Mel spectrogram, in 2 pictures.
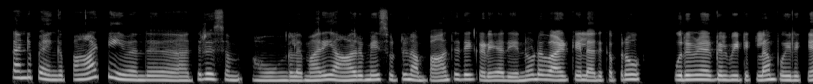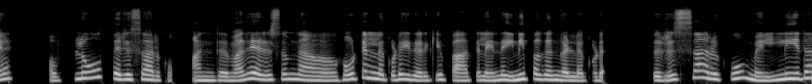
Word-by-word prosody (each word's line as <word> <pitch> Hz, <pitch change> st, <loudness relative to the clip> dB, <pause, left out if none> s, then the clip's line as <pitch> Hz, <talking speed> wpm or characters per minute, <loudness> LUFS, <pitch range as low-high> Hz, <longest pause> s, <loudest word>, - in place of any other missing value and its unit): கண்டிப்பா. 305 Hz, -2 st, -1 dB
எங்க 210 Hz, 0 st, -2 dB
பாட்டி 295 Hz, +9 st, -1 dB, 0.2 s
வந்து 200 Hz, 0 st, -1 dB, 0.3 s
அதிரசம் 225 Hz, +1 st, -2 dB, 0.2 s
அவங்கள 185 Hz, 0 st, -2 dB
மாரி 195 Hz, +3 st, +1 dB
யாருமே 205 Hz, +3 st, +1 dB
சுட்டு 220 Hz, +2 st, -3 dB
நான் 190 Hz, -1 st, -3 dB
பாத்ததே 215 Hz, +6 st, -1 dB
கிடையாது. 185 Hz, -1 st, -1 dB
என்னோட 220 Hz, +5 st, 0 dB
வாழ்க்கையில 200 Hz, 0 st, +1 dB
அதுக்கப்புறம் 195 Hz, +5 st, -2 dB, 0.4 s
உறவினர்கள் 215 Hz, -1 st, +2 dB
வீட்டுக்கெல்லாம் 205 Hz, +2 st, 0 dB
போயிருக்கேன். 200 Hz, +4 st, 0 dB, 0.4 s
அவ்ளோ 255 Hz, +11 st, -1 dB, 0.2 s
பெருசா 230 Hz, -2 st, +3 dB
இருக்கும். 190 Hz, -1 st, -8 dB, 0.2 s
அந்த 190 Hz, 0 st, 0 dB
மாதிரி 205 Hz, +9 st, +3 dB
அதிரசம் 230 Hz, +3 st, +1 dB
நான் 195 Hz, -2 st, +1 dB, 0.2 s
ஹோட்டல்ல 255 Hz, +3 st, +2 dB
கூட 205 Hz, -, 0 dB
இதுவரைக்கும் 205 Hz, +2 st, -1 dB
பாக்கல 180 Hz, +1 st, 0 dB
இந்த 210 Hz, +2 st, +3 dB
இனிப்பகங்கள்ல 215 Hz, -6 st, +3 dB
கூட. 180 Hz, 0 st, -3 dB, 0.5 s
பெருசா 220 Hz, -, 0 dB
இருக்கும். 255 Hz, +4 st, +1 dB
மெல்லிதா 240 Hz, +10 st, +3 dB
210 Hz, 130 wpm, -22 LUFS, 190-235 Hz, 0.5 s, பெருசா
